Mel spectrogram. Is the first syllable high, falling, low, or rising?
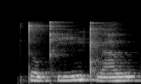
low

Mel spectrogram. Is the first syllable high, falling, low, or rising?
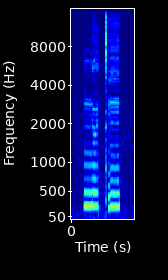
high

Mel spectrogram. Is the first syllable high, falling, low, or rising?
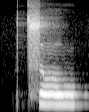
low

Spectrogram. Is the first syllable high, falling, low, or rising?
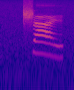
falling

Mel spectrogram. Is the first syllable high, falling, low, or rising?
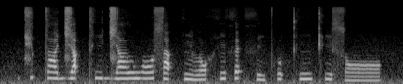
high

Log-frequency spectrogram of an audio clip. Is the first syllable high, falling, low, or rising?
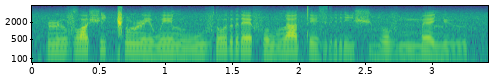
rising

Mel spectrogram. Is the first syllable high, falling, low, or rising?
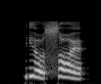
falling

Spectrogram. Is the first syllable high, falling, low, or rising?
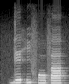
high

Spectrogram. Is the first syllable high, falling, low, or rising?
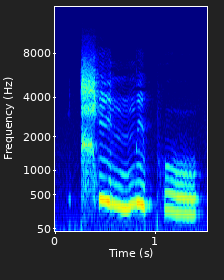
falling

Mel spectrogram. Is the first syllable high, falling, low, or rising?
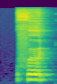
high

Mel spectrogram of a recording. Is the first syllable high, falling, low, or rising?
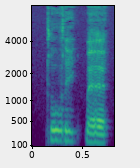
low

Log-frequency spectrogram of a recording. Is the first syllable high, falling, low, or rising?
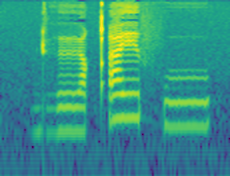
low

